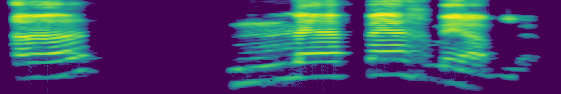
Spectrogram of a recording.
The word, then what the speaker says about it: imperméable: It will be un imperméable. That n sound will also come. In case of consonant, when the next word begins with a consonant, the n sound doesn't come at all.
